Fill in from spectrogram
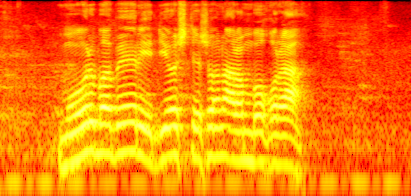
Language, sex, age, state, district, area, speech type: Assamese, male, 45-60, Assam, Nalbari, rural, read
